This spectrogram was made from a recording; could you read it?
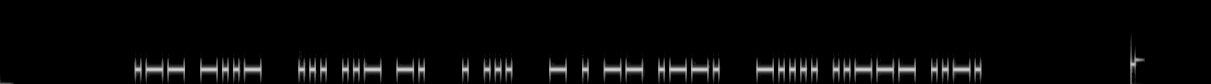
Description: Morse code, heard as a keyed tone, about 22 wpm, 700 Hz. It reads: WX SUN ES TEMP 62F
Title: Practice QSO - Exchange 2 - Info - 22wpm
